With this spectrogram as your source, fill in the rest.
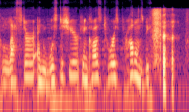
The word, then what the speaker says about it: Worcestershire: so think of it rather more of like an e rather than i in the sh in the in the shire so yeah worcestershire less sure yeah that's not weird yeah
